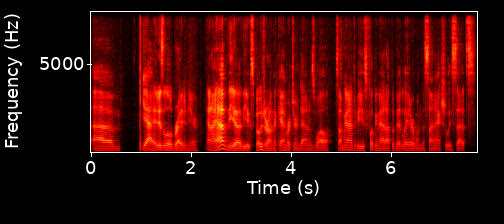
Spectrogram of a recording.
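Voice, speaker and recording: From his apartment, a Canadian man hosts a live awards watch-along stream, speaking quickly in a voice on the low side. He chats casually, responding to viewer comments with excitable, rambling asides.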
